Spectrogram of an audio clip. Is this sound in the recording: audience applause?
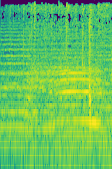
no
